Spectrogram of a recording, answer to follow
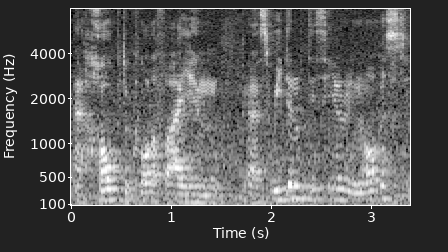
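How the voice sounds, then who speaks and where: A man's voice: mid-range voice, normal speed. A man with a Swiss accent, a triathlete, introducing himself casually and in a friendly way on a panel. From Switzerland. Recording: echoey room, distant mic, loud noise.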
